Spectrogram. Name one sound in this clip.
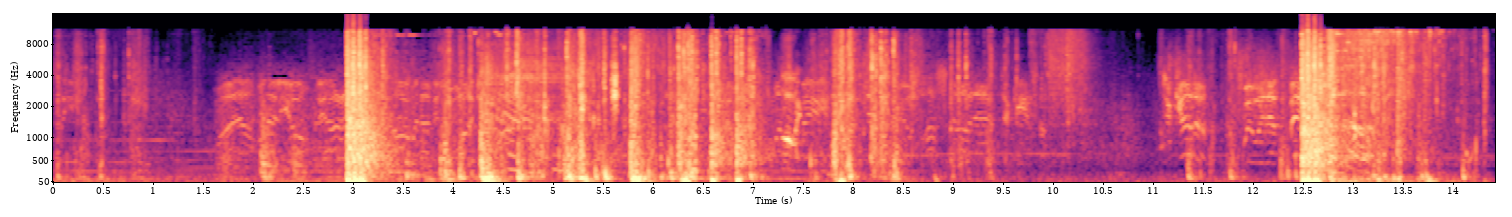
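Boots thud on a hard floor as soldiers move quickly.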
